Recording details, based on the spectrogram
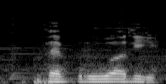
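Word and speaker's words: February: अब फरवरी को हम कैसे कहते हैं, फरवरी हम कहते हैं, लेकिन एक्चुअल में इसकी इंग्लिश प्रोनाउंसिएशन क्या है, फेब्रुअरी, फेब्रुअरी।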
